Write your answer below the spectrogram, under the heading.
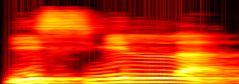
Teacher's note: harokat kasro tidak boleh miring. E tidak boleh.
